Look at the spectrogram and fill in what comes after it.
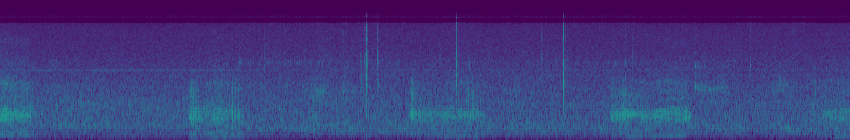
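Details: Sleeping pug snoring at the beach: repeated rattling, snorting snores with faint outdoor background noise and occasional clicks.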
